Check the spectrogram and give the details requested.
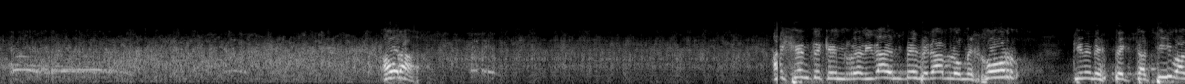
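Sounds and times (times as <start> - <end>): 
audience applause: 0.0 - 9.3
speech: 3.8 - 4.3, 7.8 - 11.8.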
